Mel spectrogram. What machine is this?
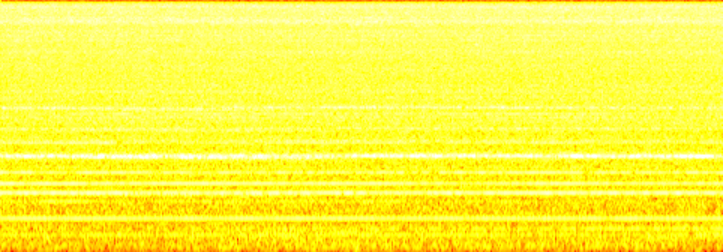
fan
